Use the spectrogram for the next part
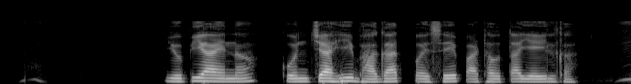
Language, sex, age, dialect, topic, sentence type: Marathi, male, 18-24, Varhadi, banking, question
